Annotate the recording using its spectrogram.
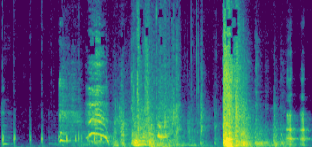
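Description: A woman wails and sobs with emotion nearby.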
